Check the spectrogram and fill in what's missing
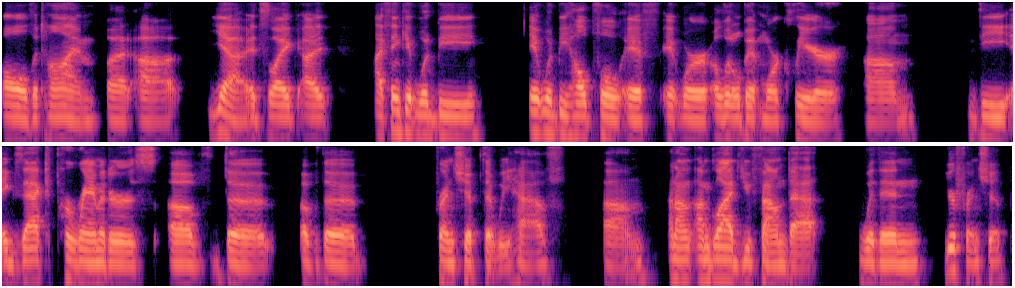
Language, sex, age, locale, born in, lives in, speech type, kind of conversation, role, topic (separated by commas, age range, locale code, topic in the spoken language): English, other, 20-24, en-US, United States, United States, conversation, unstructured, none, Is jealousy ever a good thing in love?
